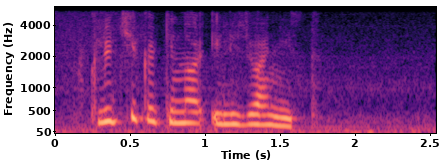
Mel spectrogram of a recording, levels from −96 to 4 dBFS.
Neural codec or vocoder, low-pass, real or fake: vocoder, 44.1 kHz, 128 mel bands, Pupu-Vocoder; 5.4 kHz; fake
